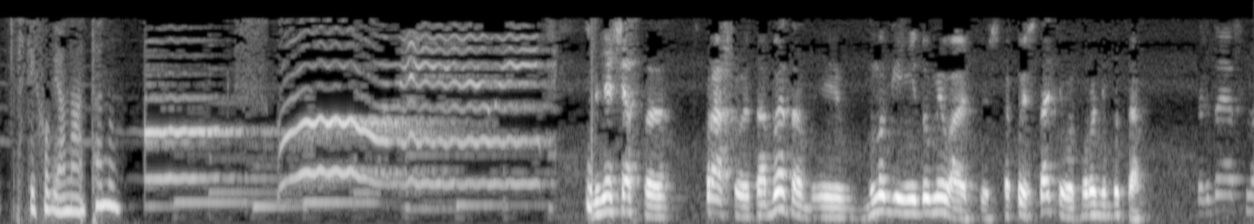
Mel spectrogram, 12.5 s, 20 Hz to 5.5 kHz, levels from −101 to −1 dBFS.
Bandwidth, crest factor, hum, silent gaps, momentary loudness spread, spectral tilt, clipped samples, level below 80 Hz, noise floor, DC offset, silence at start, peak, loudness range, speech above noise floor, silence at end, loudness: 4.5 kHz; 14 dB; none; none; 16 LU; -11.5 dB/octave; under 0.1%; -52 dBFS; -39 dBFS; under 0.1%; 0.2 s; -2 dBFS; 9 LU; 25 dB; 0 s; -16 LUFS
